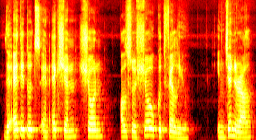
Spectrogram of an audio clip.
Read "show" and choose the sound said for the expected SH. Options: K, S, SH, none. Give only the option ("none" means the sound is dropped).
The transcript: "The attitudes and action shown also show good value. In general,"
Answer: SH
